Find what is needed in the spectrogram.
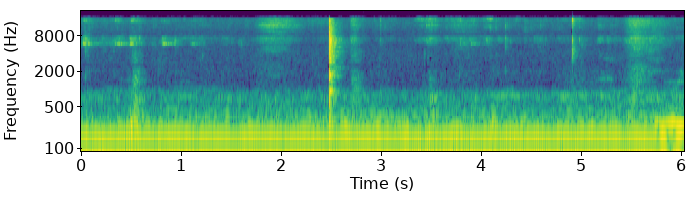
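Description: A cat chewing and licking at a slice of pizza on a plate, with small wet eating sounds over a steady low hum, and one sharp click about two and a half seconds in.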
